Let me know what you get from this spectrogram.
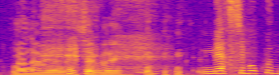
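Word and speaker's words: Manao ahoana: Éminence, alors je vais dire un bonsoir dans votre langue, j'espère que je vais bien le prononcer, Manaona. Manaona, c'est vrai.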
